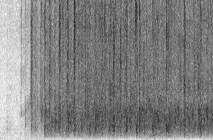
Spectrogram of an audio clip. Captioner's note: audience clapping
